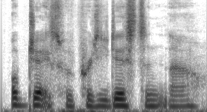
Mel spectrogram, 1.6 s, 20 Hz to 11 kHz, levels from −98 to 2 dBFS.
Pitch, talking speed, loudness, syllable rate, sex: 140 Hz, 195 wpm, -18 LUFS, 6.6 syllables/s, male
